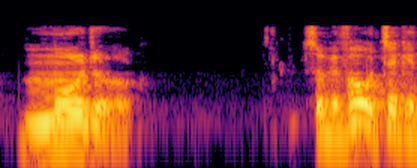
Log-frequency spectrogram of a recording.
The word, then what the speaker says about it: Moodle: Now, it's as if you are pronouncing Moodle and not Moodle, because I can hear some people call it Moodle. It is not module, but Moodle.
